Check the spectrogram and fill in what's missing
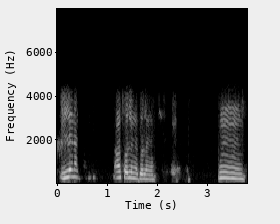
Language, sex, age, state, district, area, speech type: Tamil, female, 30-45, Tamil Nadu, Tiruvallur, urban, conversation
